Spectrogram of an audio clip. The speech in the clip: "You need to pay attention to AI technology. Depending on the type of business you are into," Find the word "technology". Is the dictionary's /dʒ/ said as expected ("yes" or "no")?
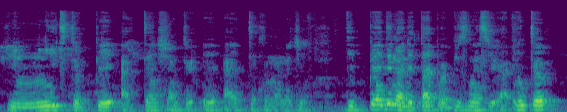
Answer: yes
